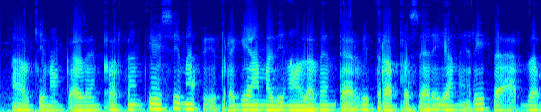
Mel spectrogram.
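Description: A man's voice: medium pitch, gravelly, warm tone, lo-fi sound, slight background noise. A man voicing a rude male train station announcer over a station PA system, mock-polite and then crude. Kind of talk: comedy sketch.

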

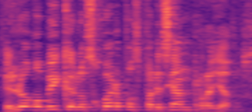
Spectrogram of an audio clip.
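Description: A man's voice: high voice, fast, faint music behind. A man with a Mexican accent hosting a comedy show, joking crudely with lots of slang. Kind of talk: loud comedic banter.

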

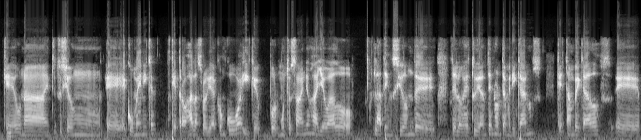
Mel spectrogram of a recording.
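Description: A man from the Dominican Republic speaks as an interview guest, earnest and full of small fillers. His voice is strikingly bright, sitting a little low. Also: little pitch movement, normal speed, rough recording. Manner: earnest, with frequent "eh" and "o sea" fillers. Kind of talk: interview conversation.

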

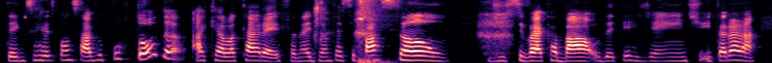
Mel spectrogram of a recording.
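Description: Woman, Brazilian accent, 30s, very fast talker, emphatic, dry close sound. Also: mid-range voice, dry recording. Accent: Brazilian Portuguese. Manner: animated, quick, emphatic storytelling. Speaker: podcast co-host. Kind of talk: casual chat.

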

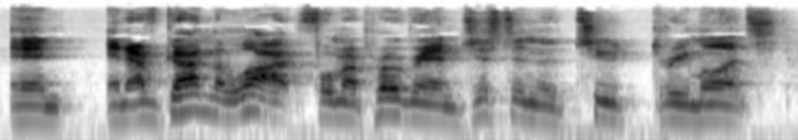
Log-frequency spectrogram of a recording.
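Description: A man hosting a podcast, chatting in a relaxed, agreeable way with a few stammered restarts. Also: mid-range voice, moderate pace. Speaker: podcast host. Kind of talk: casual conversation.

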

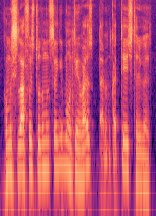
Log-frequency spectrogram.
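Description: A man's voice: on the high side, rapid-fire, a little mellow. A man with a Rio de Janeiro accent chatting casually as an interview guest in street slang peppered with tag phrases. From Rio de Janeiro, Brazil. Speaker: interview guest, hip hop musician.

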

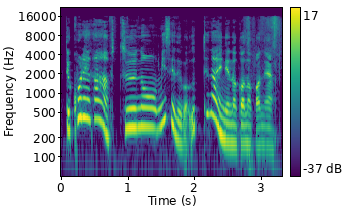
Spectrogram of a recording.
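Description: A woman's voice: high voice, huge pitch swings, brisk, darkish tone. A woman with a Kansai accent hosting her own audio show, chatting casually in a rambling way with many fillers and asides. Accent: Kansai Japanese. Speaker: podcast host. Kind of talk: casual solo chat.

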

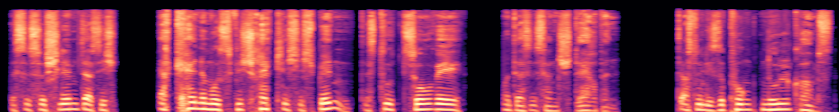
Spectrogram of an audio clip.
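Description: A man's voice: medium pitch, warm tone, husky, no echo. A male pastor giving an earnest, impassioned sermon that often turns to address the listeners directly.

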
